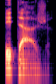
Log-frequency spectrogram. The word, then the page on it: étage: français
